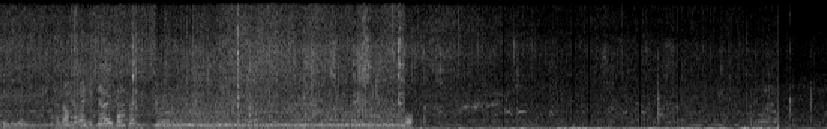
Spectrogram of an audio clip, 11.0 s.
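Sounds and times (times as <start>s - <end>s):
crabs sizzling in oil: 0.0s - 9.0s
metal spatula scraping pan: 1.7s - 6.0s.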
